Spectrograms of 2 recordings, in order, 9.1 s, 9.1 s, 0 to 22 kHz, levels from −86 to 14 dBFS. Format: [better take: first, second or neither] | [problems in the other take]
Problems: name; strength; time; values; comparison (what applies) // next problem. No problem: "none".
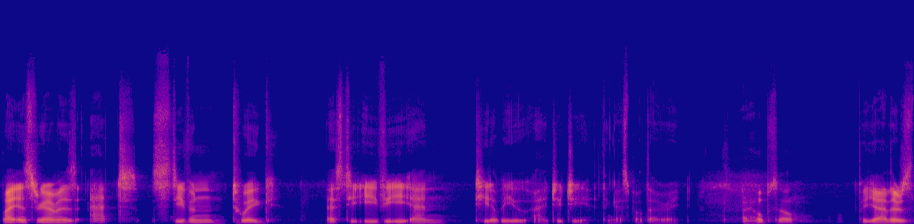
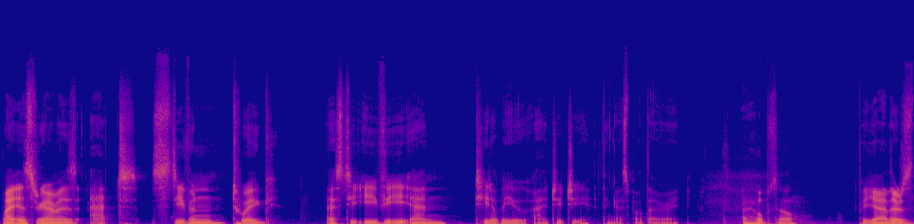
second | thin; very; fading below 350 Hz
